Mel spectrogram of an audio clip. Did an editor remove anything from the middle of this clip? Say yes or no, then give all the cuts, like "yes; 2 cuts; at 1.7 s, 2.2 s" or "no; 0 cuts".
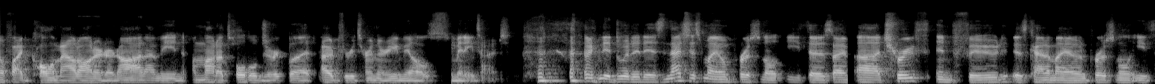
yes; 4 cuts; at 3.4 s, 4.5 s, 6.2 s, 8.5 s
